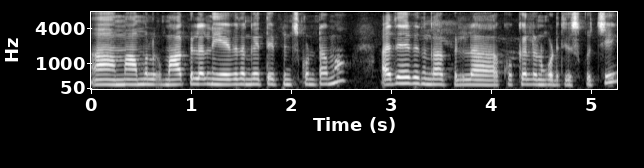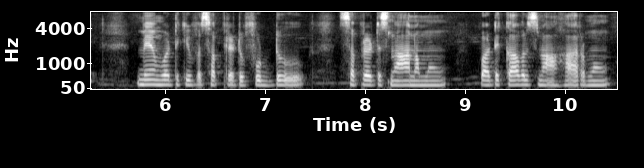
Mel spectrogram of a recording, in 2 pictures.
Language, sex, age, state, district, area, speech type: Telugu, female, 60+, Andhra Pradesh, Nellore, rural, spontaneous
